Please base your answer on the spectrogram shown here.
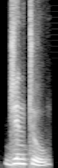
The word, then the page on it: gentoo: Indian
